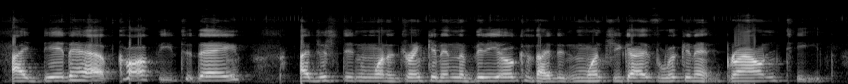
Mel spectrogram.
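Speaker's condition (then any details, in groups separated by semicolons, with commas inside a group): Cerebral palsy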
